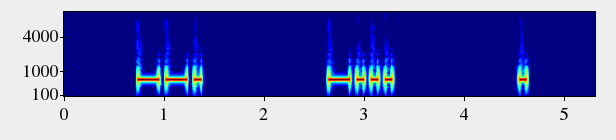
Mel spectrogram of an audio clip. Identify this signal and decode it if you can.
Morse code, heard as a keyed tone, about 17 wpm, spaced as for 6 wpm, 700 Hz. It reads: GBE
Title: USA Call Signs - 6 Characters - 6x Character Spacing - 17wpm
